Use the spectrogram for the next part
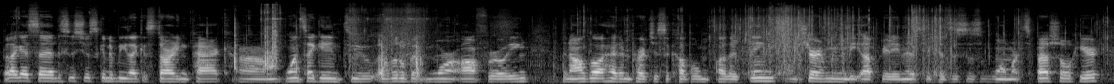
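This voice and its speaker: With a brisk, level delivery at medium pitch, a man casually explains things to viewers in an unboxing vlog, keeping it informal and plain-spoken. The recording is clear, with audible background noise and crinkling packaging.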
